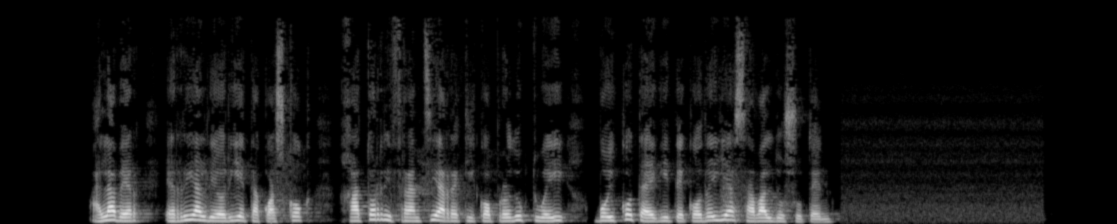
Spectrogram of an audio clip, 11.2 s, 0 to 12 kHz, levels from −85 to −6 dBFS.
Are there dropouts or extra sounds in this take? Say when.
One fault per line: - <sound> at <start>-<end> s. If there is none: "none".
none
